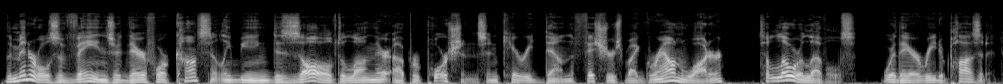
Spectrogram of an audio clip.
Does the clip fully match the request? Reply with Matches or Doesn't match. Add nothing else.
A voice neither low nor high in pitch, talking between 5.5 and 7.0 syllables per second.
Doesn't match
